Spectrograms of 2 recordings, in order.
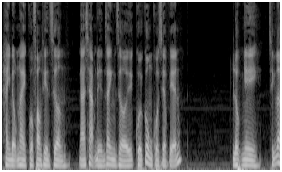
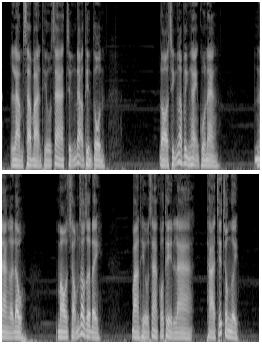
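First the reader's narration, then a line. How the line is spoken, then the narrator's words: Loud laughing voice. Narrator (Vietnamese): Phong Thiên Dương cười lớn nói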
